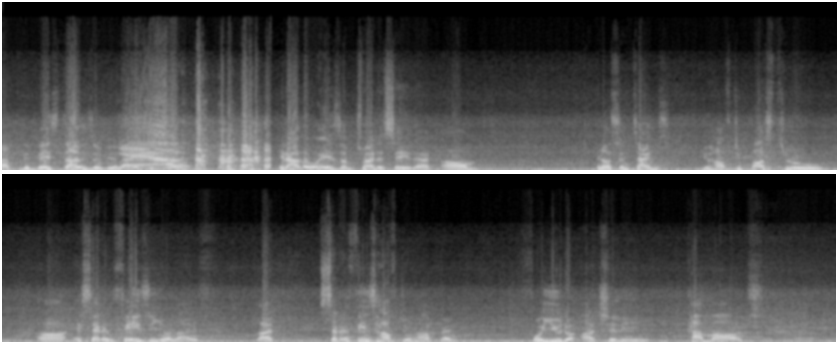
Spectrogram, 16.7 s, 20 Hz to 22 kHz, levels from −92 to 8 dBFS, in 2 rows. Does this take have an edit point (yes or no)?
yes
